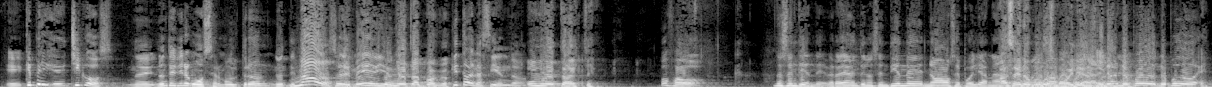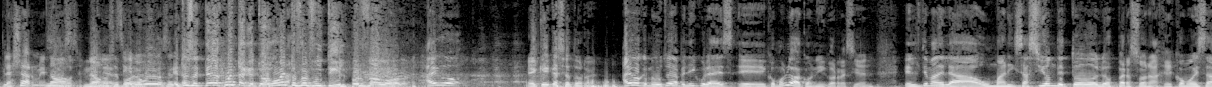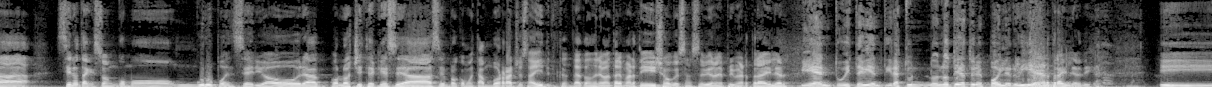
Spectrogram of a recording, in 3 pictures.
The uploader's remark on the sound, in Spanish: Porque fue grabado EN VIVO, con todo nuestro hermoso público, el que tiene mas aguante en el universo. Hubo debate, hamburguesas, muchas fichas de chocolate, proyecciones, sorteos y mucho amor. Realizado junto con el público.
